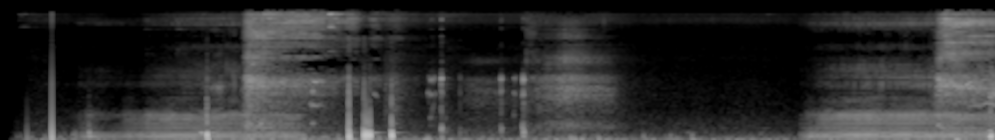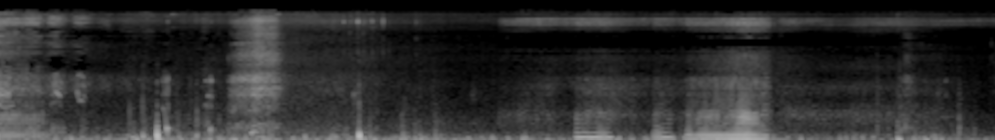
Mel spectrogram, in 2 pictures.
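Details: Sleeping Cavalier King Charles Spaniel puppy: regular low, rumbling snores about every seven seconds, with snorting sounds: snoring.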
